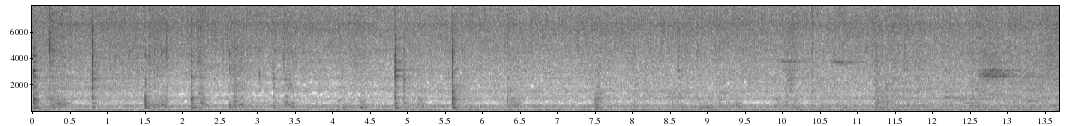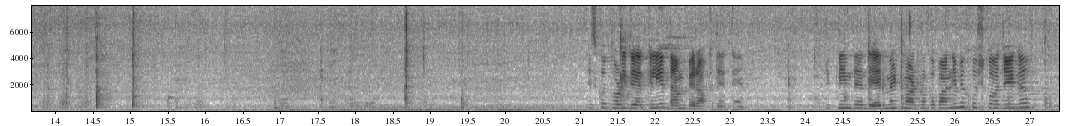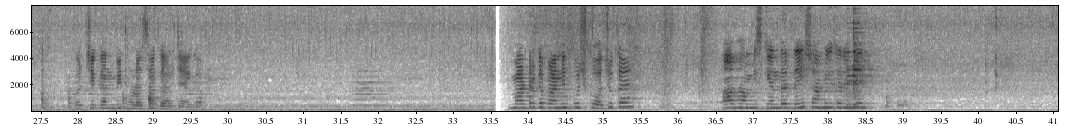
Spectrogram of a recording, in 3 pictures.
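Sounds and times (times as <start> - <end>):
spatula scraping and knocking pan: 0.0 - 12.9, 13.6 - 19.8, 23.7 - 29.2
chicken and tomatoes sizzling: 0.0 - 41.0.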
